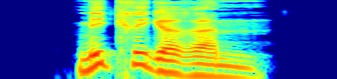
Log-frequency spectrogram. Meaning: strong dative masculine/neuter singular comparative degree of mickrig
- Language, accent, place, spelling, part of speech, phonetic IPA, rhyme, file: German, Germany, Berlin, mickrigerem, adjective, [ˈmɪkʁɪɡəʁəm], -ɪkʁɪɡəʁəm, De-mickrigerem.ogg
